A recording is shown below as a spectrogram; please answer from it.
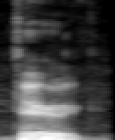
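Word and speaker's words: Tarik: Skubal, old Turk. Turk? Tarek. Old Tarek.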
